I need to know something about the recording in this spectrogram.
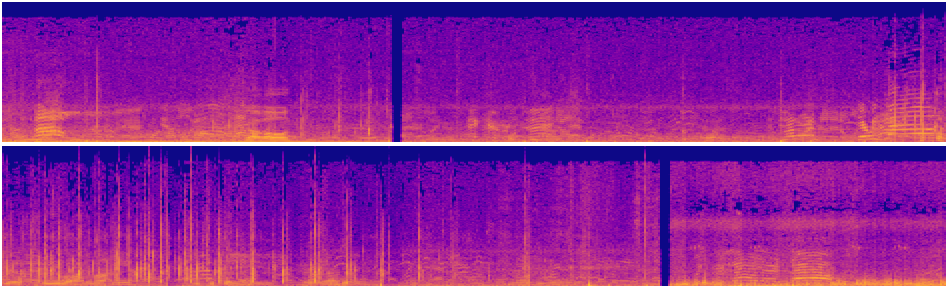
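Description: Young players shout to one another across an open field.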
